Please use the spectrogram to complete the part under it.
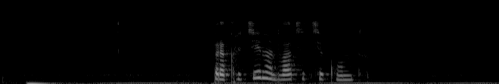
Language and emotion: Russian, neutral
